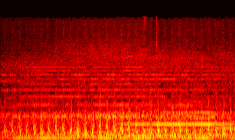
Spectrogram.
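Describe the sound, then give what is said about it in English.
Helicopter rotor chopping in a steady, rapid rhythm over a low engine drone, sustained at an even level throughout with no talk. “And now finally Arnold can get to the chopper.”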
